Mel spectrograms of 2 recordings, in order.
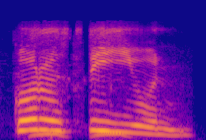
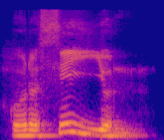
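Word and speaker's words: كرسيّ: Kursi kursiun yanya itu tasdid. Ehsiun hza kursiyun. Kursiyun. Kursiyun. Kursiyun. Nah gitu ya. Jadi kalau tasdid itu doel ya berarti.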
